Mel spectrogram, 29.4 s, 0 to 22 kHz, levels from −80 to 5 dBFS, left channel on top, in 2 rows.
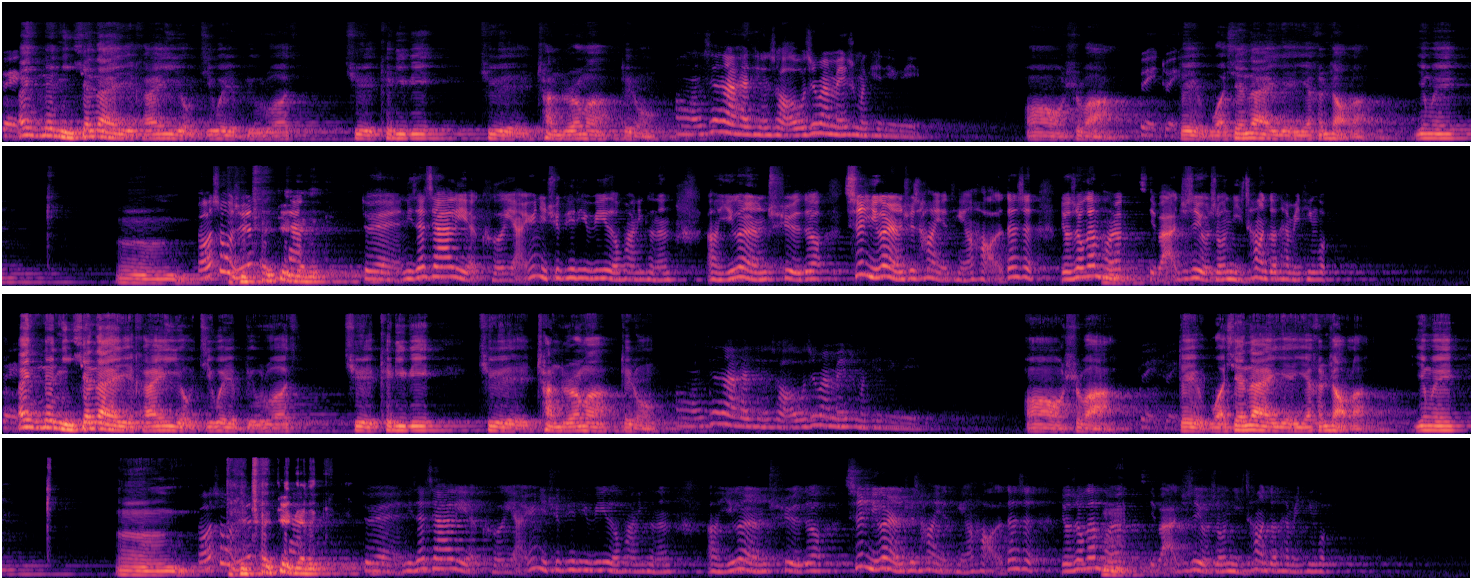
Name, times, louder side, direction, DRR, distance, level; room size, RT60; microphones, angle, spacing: voice 1, 0.2-3.0 3.4-4.3 4.8-6.6 10.2-11.2 11.8-13.7 14.1-14.6 15.8-16.7 16.9-18.0 25.7-25.9, right 3 dB, 50° right, 0.7 m, -23 dB
voice 2, 6.7-9.2 11.4-11.8 16.7-17.3 17.6-17.7 18.3-25.9 26.2-27.9, left 5 dB, 75° left, 0.7 m, -29 dB
30.0 x 11.5 x 7.8 m
head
